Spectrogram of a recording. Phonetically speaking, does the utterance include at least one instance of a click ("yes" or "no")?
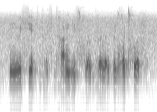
no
